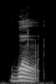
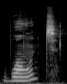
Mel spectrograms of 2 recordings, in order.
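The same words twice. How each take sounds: First: The final T is a glottal stop. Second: The final T is fully released. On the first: "or I can do the glottal stop" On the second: "I can do a true T"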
